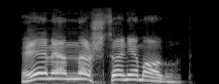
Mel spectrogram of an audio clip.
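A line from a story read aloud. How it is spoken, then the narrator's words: Barked. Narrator (Russian): рявкнул отец Савелий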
